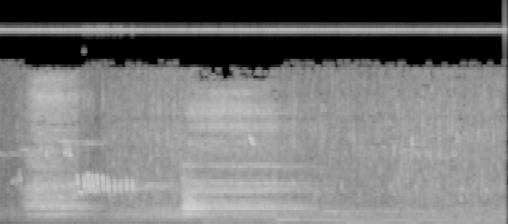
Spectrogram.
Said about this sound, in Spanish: Ese momento en que te descalzas metes un dedo en el arroyo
